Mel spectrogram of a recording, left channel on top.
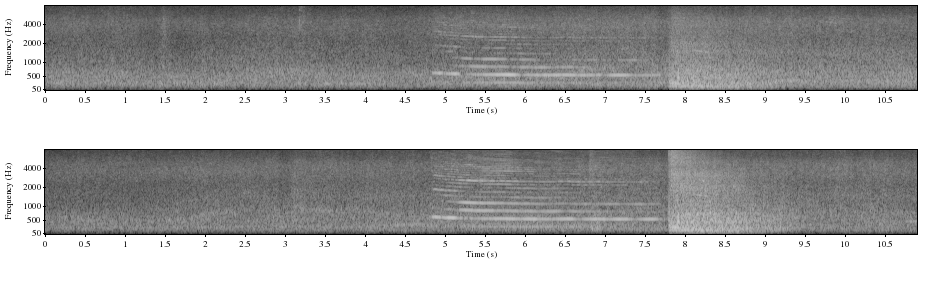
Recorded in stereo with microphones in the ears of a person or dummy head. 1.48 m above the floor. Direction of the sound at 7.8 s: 75° right (ahead or behind).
